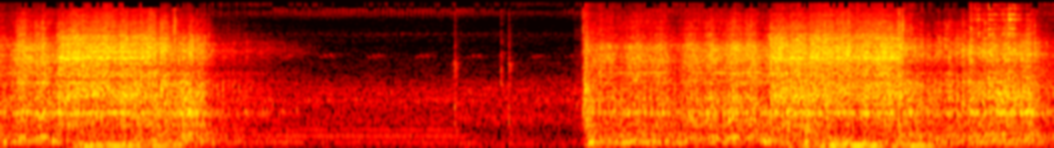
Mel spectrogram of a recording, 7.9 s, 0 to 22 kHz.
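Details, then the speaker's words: 1979 AMC Spirit AMX with new aftermarket EFI; the fuel gauge doesn't work. The engine fires, roars briefly, fades and catches again repeatedly; the owner suspects no fuel pressure or an empty tank: cranks but won't stay running. "uh-oh am I out of fuel haven't built fuel pressure yet again uh we have no idea how much fuel is in this thing cuz my fuel gauge doesn't work so may have also just run this thing out of fuel"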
